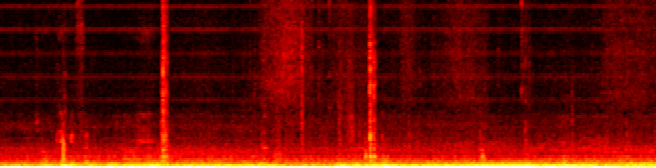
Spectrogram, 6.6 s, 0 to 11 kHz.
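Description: Ferrari 360's V8 engine running at low revs, heard from inside the cabin as the car creeps away in first gear, with a few sharp clicks over the steady rumble.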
